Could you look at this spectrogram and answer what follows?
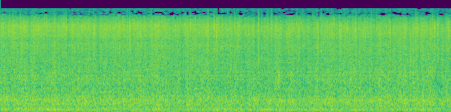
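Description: Steady, even rushing noise with no clear pitch, rhythm or breaks.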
